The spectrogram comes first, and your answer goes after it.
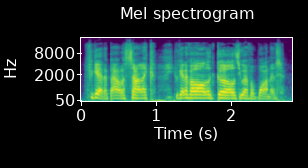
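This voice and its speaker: A woman's voice: mid-range voice, steady tone, fast, dry recording, studio quality, close to an everyday voice. A woman voicing a seductive, manipulative talent-scout villainess, theatrical, coaxing and condescending, in an improvised cartoon roleplay. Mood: flirtatious, persuasive. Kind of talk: improvised in-character livestream roleplay.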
